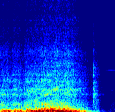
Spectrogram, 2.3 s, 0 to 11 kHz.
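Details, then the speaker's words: Kawasaki Ninja ZX-636 after rebuild, fuel injection reinstalled, plugs unchanged, low idle: engine picks up briefly when throttle is snapped open, then sags and dies within two seconds; stalls on quick throttle, cause unknown (owner wonders about plugs). "and it kind of does that when you give it too much gas it shuts off don't know why"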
